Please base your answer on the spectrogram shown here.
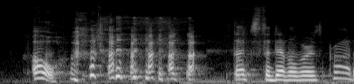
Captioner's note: Meryl and Anne giggling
